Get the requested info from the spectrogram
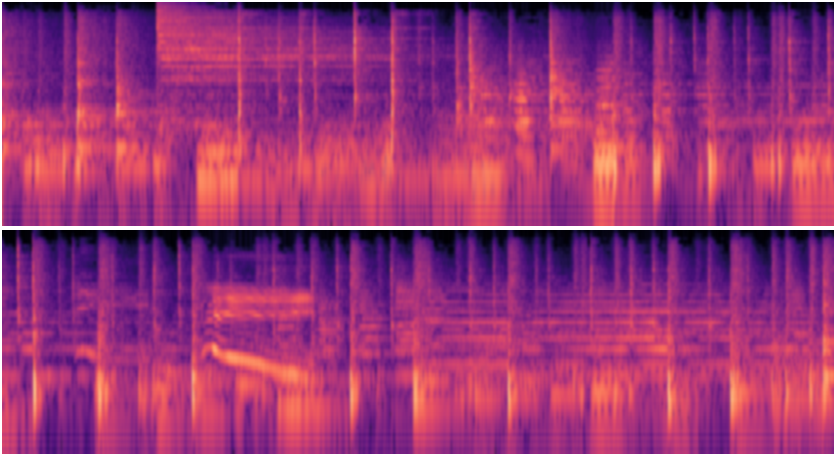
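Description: Small street brass band playing a lively tune: sousaphone bass, trombones and trumpet over a marching drum beating a steady rhythm with cymbal hits. A falling glissando comes about eight seconds in.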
